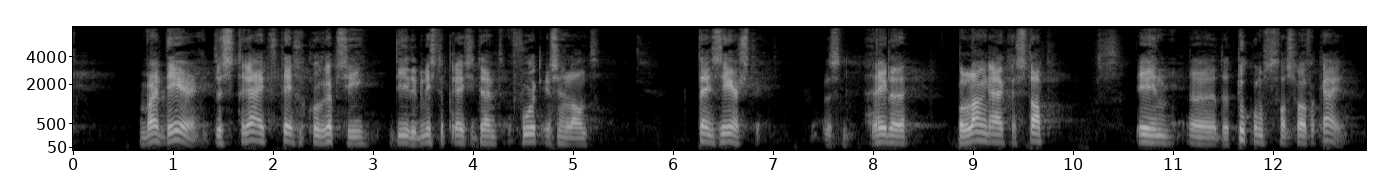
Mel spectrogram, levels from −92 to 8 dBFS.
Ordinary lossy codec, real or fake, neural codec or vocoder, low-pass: none; fake; codec, 16 kHz, 4 kbps, FreqCodec, larger model; none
